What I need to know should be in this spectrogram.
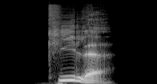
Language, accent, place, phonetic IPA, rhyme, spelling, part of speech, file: German, Germany, Berlin, [ˈkiːlə], -iːlə, Kiele, noun, De-Kiele.ogg
- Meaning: nominative/accusative/genitive plural of Kiel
